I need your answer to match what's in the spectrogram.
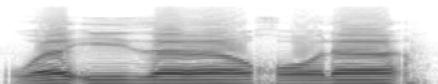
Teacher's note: Panjangkan huruf za dan la kedua-duanya sama karena ia mad thobi'i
